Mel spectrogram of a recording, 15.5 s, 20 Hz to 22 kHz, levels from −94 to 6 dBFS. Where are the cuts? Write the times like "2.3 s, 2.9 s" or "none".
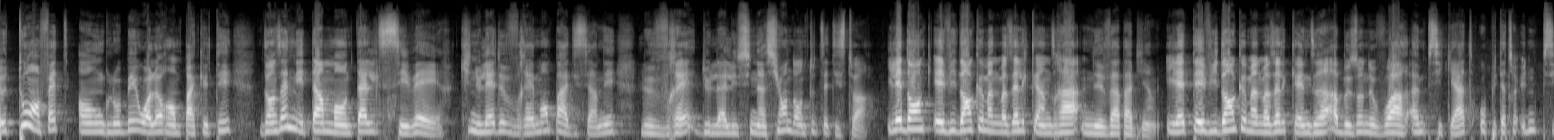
none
